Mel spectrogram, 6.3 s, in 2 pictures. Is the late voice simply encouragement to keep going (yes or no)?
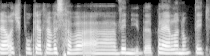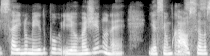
yes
